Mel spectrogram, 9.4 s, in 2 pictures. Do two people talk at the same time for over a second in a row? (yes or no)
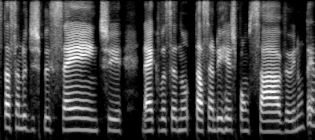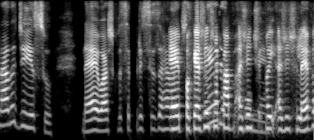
yes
